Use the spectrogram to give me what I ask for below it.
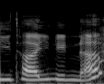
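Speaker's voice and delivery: put-on talking to a kid. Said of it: "when you ask a kid".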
